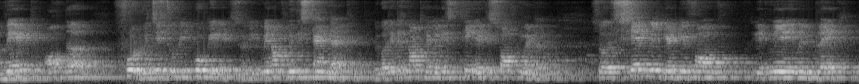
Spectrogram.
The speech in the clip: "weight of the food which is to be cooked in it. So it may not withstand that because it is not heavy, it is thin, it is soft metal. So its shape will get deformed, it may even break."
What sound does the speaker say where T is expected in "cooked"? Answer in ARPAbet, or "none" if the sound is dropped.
none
